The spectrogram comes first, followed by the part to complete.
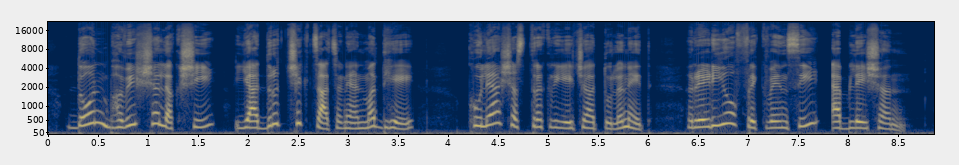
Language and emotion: Marathi, neutral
